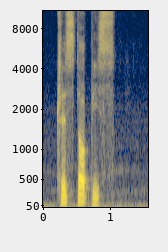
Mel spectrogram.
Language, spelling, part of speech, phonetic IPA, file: Polish, czystopis, noun, [t͡ʃɨˈstɔpʲis], Pl-czystopis.ogg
